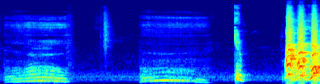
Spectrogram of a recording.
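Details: A pet dog given to sneezing fits after barking makes two long, tonal growling whines, with short clicks or snorts between them, then a sudden loud run of rapid, harsh barks or sneezes at the end.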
